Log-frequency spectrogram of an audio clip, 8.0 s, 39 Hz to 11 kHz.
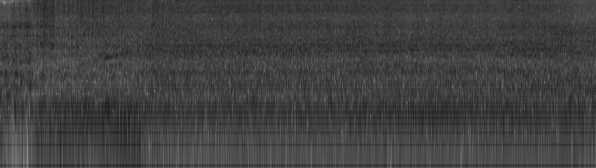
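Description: Miller Trailblazer 302 welder-generator's engine cold-starting. It catches, revs up to its high speed of about 3800 RPM and runs loud and steady, then begins to drop back toward its 1400 RPM idle near the end.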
